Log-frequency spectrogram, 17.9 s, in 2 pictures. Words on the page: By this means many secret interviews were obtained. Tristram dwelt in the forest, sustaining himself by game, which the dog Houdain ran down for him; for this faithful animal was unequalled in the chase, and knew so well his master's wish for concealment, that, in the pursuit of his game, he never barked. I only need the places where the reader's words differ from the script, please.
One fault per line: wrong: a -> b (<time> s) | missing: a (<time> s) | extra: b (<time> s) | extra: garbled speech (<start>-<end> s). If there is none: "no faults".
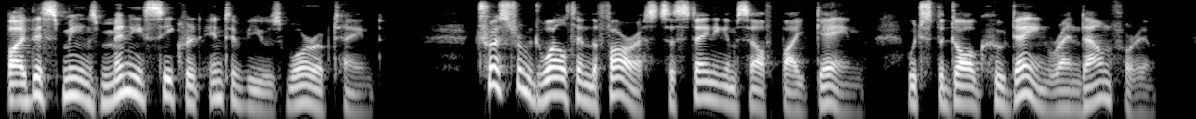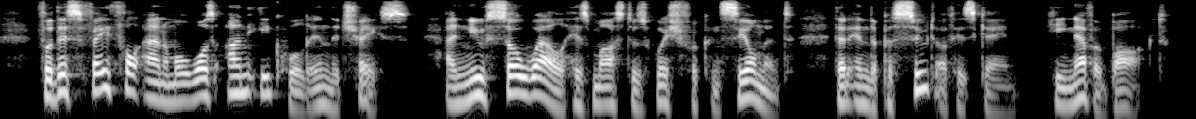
no faults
